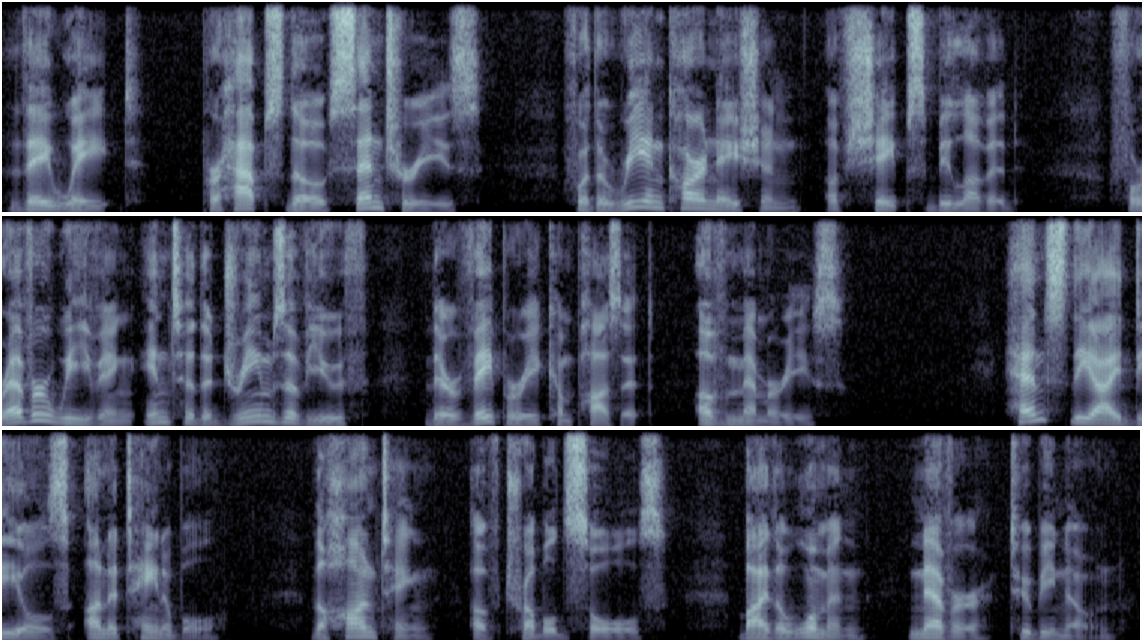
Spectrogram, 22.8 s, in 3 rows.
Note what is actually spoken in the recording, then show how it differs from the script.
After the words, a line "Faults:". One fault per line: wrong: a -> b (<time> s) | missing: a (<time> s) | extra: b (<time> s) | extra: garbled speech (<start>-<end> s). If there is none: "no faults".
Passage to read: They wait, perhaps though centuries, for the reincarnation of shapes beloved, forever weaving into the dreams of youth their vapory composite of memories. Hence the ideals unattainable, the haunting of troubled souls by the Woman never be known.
They wait, perhaps though centuries, for the reincarnation of shapes beloved, forever weaving into the dreams of youth their vapory composite of memories. Hence the ideals unattainable, the haunting of troubled souls by the Woman never to be known.
Faults:
extra: to (21.9 s)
